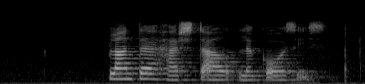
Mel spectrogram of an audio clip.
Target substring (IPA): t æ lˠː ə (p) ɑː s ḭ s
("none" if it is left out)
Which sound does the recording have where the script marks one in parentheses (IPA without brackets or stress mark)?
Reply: k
